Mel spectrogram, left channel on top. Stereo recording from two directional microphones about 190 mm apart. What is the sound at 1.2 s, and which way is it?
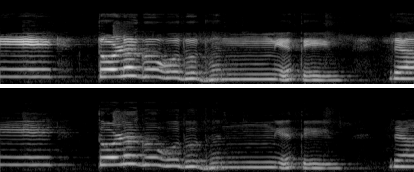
Music, 35° left (ahead or behind).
